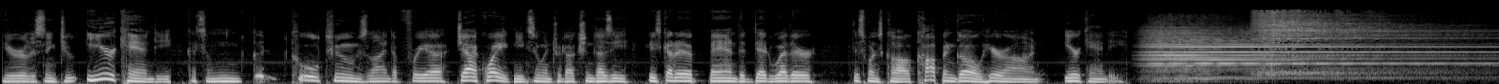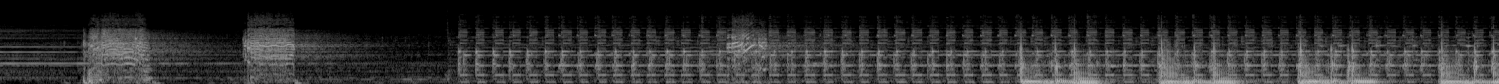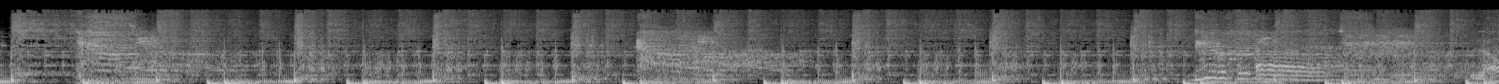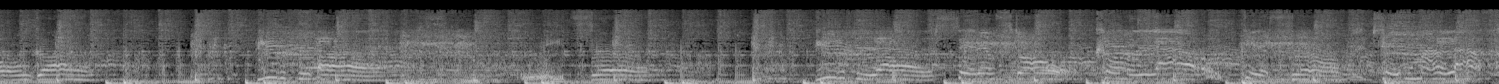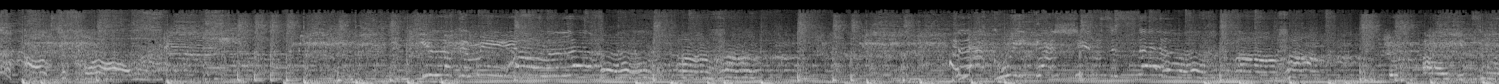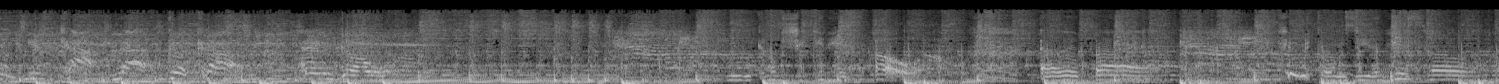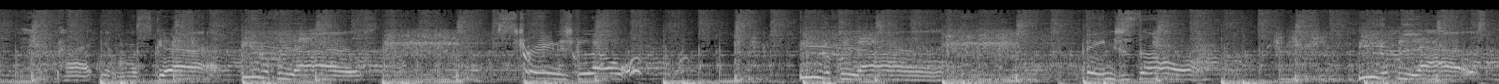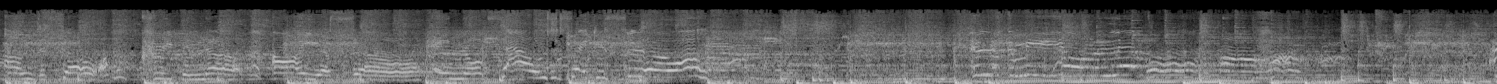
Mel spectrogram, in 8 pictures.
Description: Catchy Uptempo Music From Old and New Artists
